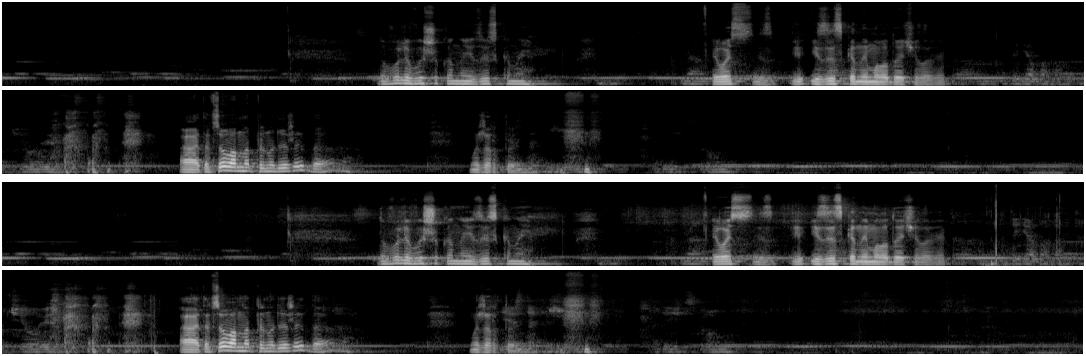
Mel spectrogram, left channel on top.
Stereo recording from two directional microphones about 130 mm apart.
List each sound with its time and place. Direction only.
2.9 s a sound: 10° left (ahead or behind)
3.9 s a man's voice: 5° left (ahead or behind)
4.7 s speech: 15° left (ahead or behind)
5.2 s a sound: 20° left (ahead or behind)
7.1 s a man's voice: 30° left (ahead or behind)
7.9 s a man's voice: 15° left (ahead or behind)
8.1 s a man's voice: 30° left (ahead or behind)
9.2 s speech: 10° left (ahead or behind)
11.4 s a sound: 20° left (ahead or behind)
12.8 s a man's voice: 25° left (ahead or behind)
15.4 s speech: 20° left (ahead or behind)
